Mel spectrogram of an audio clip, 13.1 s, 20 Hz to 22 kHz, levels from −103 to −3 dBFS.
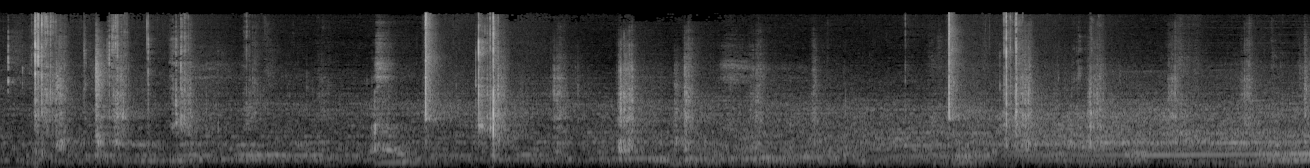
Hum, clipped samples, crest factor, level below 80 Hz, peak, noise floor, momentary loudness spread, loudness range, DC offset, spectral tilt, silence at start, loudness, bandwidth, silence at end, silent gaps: none; under 0.1%; 40 dB; under -90 dBFS; -2 dBFS; -60 dBFS; 24 LU; 11 LU; under 0.1%; 1.5 dB/octave; 0 s; -35 LUFS; 17 kHz; 0 s; none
